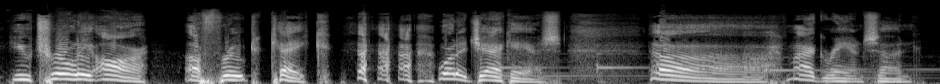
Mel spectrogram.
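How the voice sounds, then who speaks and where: Over background music, a man speaks at a very slow pace in a high pitch, with very wide pitch swings and long, frequent pauses. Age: 80s. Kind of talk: casual radio banter.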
